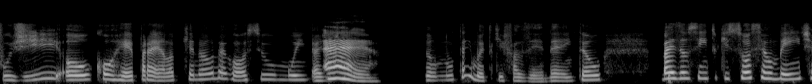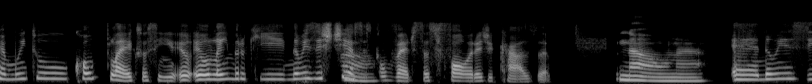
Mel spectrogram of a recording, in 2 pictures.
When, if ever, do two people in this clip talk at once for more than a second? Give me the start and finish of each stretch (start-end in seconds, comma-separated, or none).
none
